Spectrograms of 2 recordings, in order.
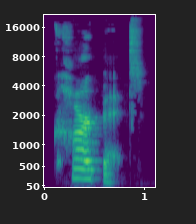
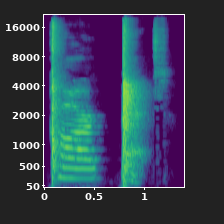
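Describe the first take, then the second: First: Said in the usual way. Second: Carpet as loud "car... pet"; split into syllables. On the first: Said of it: "swipe to say the whole word". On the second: Shown as a demonstration. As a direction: punch out both halves of Carpet separately. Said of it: "give you two parts to a word".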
